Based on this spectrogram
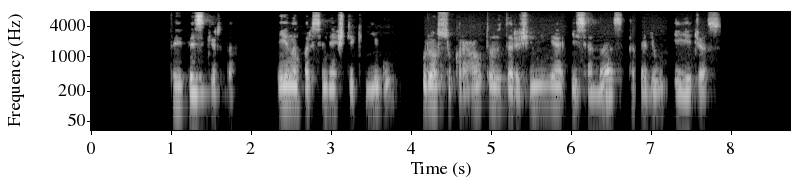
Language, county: Lithuanian, Vilnius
